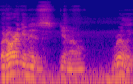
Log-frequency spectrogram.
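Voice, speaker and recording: A man's voice with vocal fry at a moderate pace, plus audible room echo. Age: 70s. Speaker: winemaker. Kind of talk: casual chat.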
